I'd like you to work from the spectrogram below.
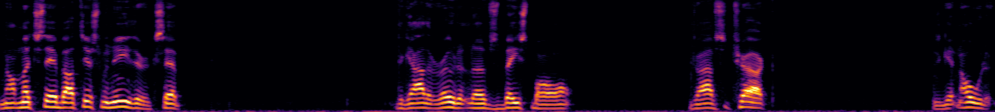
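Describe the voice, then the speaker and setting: Speaking at a moderate pace with an Appalachian accent, a man leaves long, frequent pauses. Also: medium pitch for a man, ordinary pitch variation, very clean recording, silent background. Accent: Appalachian American. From West Virginia, US. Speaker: poet; air force veteran. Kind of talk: reading his own poetry and prose.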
